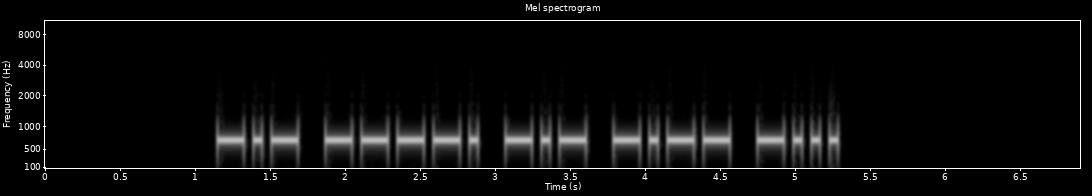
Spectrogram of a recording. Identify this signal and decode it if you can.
Morse code, heard as a keyed tone, about 19 wpm, 700 Hz. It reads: K9KYB
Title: Speed Racing - USA 1x3 Call Signs 17wpm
